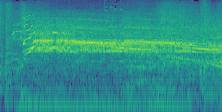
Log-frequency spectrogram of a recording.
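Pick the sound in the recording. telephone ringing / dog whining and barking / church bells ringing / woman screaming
woman screaming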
